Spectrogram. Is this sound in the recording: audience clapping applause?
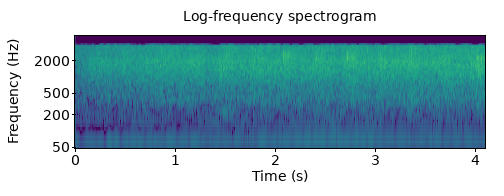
yes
